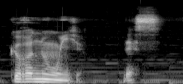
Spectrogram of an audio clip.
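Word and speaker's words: grenouille: 続けて発音すると、グラヌイです。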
